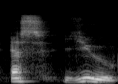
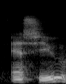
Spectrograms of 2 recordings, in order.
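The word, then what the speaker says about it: す: Our next character is the SU combination. SU, of course, that gives us the sound su, su.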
